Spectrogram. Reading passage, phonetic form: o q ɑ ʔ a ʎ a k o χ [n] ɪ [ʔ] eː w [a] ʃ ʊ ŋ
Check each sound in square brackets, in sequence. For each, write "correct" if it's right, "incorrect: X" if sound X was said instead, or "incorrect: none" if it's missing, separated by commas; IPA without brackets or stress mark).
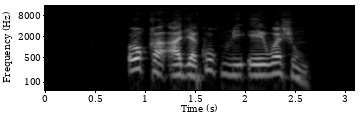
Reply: incorrect: m, correct, correct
